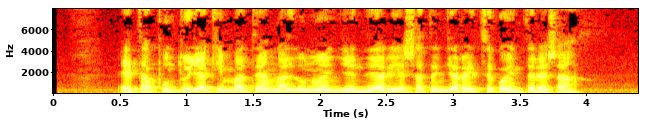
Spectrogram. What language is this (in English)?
Basque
